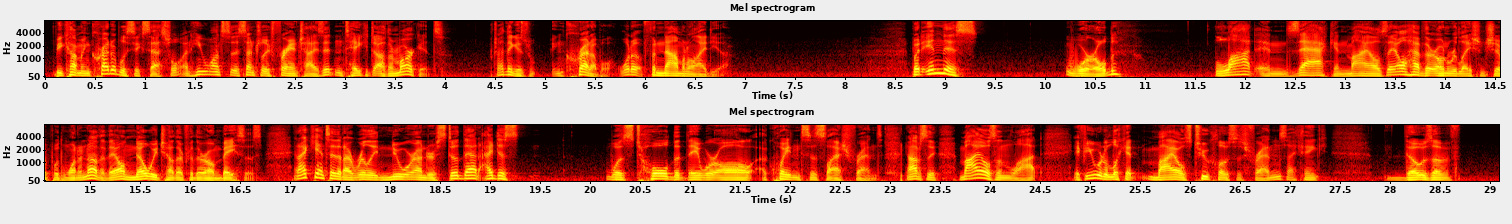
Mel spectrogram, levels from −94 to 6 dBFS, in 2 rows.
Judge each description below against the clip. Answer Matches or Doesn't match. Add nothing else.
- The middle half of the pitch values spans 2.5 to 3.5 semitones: Doesn't match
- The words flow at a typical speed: Matches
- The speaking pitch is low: Matches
